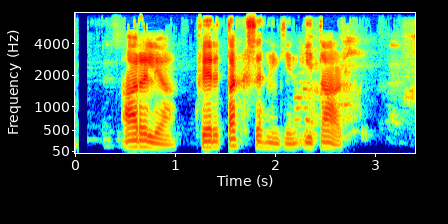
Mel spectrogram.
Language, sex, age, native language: Icelandic, male, 18-19, Icelandic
